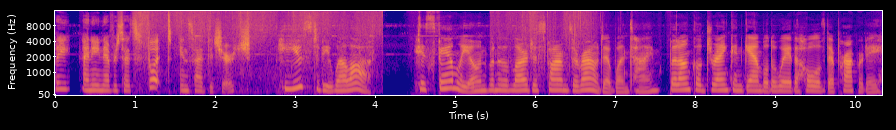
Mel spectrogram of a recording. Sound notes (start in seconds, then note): none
